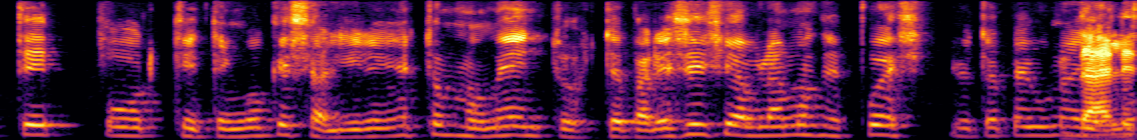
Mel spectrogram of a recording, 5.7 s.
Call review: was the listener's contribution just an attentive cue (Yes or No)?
No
